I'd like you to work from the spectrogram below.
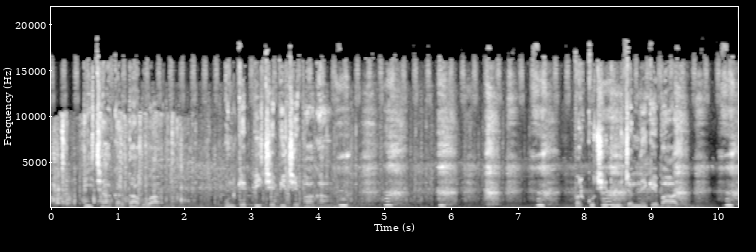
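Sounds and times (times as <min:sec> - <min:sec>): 
dense noisy background: 0:00.0 - 0:08.1
white horses' hooves clip-clopping while ridden away from a lake: 0:00.0 - 0:08.2
speech: 0:00.5 - 0:01.9, 0:02.6 - 0:06.1, 0:07.9 - 0:10.3.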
